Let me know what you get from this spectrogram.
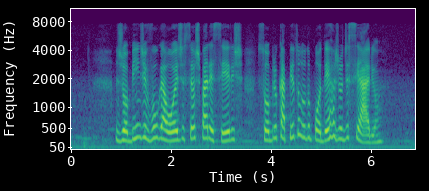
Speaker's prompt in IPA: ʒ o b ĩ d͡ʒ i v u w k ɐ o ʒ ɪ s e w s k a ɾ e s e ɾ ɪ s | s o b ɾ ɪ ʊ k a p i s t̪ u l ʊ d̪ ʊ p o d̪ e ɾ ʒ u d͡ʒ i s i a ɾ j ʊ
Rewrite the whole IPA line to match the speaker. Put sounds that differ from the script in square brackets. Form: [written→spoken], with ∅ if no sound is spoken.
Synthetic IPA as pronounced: ʒ o b ĩ d͡ʒ i v u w [k→ɡ] ɐ o ʒ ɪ s e w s [k→p] a ɾ e s e ɾ ɪ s | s o b ɾ ɪ ʊ k a p i [s→∅] t̪ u l ʊ d̪ ʊ p o d̪ e ɾ ʒ u d͡ʒ i s i a ɾ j ʊ

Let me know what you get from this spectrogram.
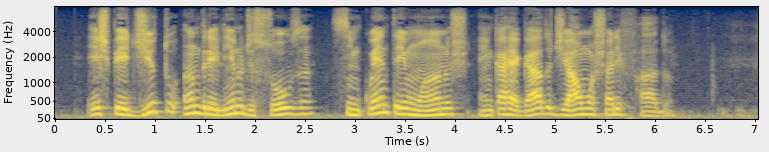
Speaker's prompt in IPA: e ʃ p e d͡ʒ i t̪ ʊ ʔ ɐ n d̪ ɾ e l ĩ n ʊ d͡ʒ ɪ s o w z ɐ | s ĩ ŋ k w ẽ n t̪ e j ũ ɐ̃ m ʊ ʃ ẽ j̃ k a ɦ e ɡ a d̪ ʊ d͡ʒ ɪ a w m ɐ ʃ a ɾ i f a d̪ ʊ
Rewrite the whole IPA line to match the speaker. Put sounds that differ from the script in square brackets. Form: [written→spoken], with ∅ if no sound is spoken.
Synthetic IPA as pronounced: e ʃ p e d͡ʒ i t̪ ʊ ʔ [ɐ→ɐ̃] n d̪ ɾ e l ĩ n ʊ d͡ʒ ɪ s o w z ɐ | s ĩ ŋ k w ẽ n t̪ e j ũ ɐ̃ [m→n] ʊ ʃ ẽ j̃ k a ɦ e ɡ a d̪ ʊ d͡ʒ ɪ a w m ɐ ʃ a ɾ i f a d̪ ʊ

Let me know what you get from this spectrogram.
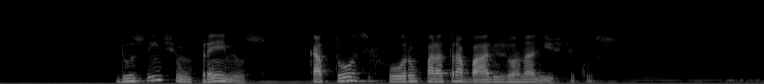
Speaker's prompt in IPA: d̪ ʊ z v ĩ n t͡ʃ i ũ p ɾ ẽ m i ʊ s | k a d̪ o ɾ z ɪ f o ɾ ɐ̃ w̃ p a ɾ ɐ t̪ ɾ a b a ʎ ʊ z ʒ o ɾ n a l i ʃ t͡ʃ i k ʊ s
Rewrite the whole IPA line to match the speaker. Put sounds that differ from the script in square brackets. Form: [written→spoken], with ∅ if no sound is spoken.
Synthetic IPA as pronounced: d̪ ʊ z v ĩ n t͡ʃ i ũ p ɾ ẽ m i ʊ s | k a [d̪→t̪] o ɾ z ɪ f o ɾ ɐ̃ w̃ p a ɾ ɐ t̪ ɾ a b a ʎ ʊ z ʒ o ɾ n a l i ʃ t͡ʃ i k ʊ s

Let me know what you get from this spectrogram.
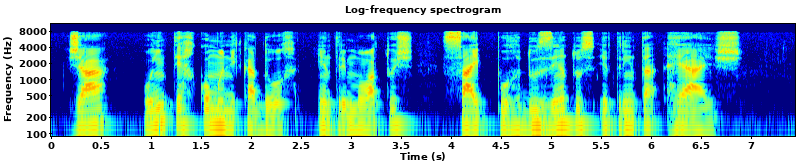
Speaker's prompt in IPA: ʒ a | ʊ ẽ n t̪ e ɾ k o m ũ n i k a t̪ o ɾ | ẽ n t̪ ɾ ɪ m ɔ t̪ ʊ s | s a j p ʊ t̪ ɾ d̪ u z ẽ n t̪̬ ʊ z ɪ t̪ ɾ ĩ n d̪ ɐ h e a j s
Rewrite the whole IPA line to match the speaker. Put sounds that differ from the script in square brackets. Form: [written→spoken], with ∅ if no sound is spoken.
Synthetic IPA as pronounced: ʒ a | ʊ [ẽ→ĩ] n t̪ e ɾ k o m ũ n i k a [t̪→d̪] o ɾ | ẽ n t̪ ɾ ɪ m ɔ t̪ ʊ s | s a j p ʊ [t̪→∅] ɾ d̪ u z ẽ n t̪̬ ʊ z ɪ t̪ ɾ ĩ n [d̪→t̪] ɐ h e a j s

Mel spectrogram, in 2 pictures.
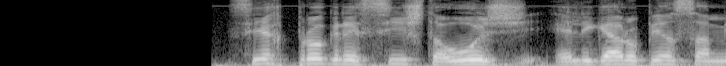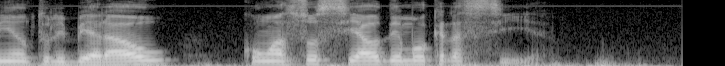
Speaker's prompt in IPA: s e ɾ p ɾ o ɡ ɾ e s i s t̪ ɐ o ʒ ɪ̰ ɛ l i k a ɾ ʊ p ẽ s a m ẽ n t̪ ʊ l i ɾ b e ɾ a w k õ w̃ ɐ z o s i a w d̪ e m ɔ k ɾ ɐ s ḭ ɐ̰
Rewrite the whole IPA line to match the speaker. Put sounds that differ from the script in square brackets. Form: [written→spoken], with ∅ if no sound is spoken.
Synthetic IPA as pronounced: s e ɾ p ɾ o ɡ ɾ e s i [s→ʃ] t̪ ɐ o ʒ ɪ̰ ɛ l i [k→ɡ] a ɾ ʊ p ẽ s a m ẽ n t̪ ʊ l i [ɾ→∅] b e ɾ a w k õ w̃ ɐ [z→s] o s i a w d̪ e m [ɔ→o] k ɾ [ɐ→a] s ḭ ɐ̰

